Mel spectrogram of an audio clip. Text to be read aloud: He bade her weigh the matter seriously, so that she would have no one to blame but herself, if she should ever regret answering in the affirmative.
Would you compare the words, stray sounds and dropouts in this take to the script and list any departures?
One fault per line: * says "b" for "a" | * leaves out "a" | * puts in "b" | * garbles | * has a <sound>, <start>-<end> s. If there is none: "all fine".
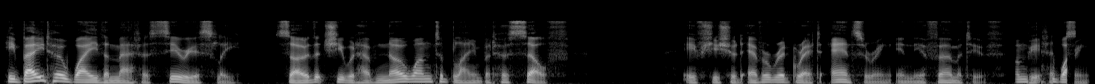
* garbles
